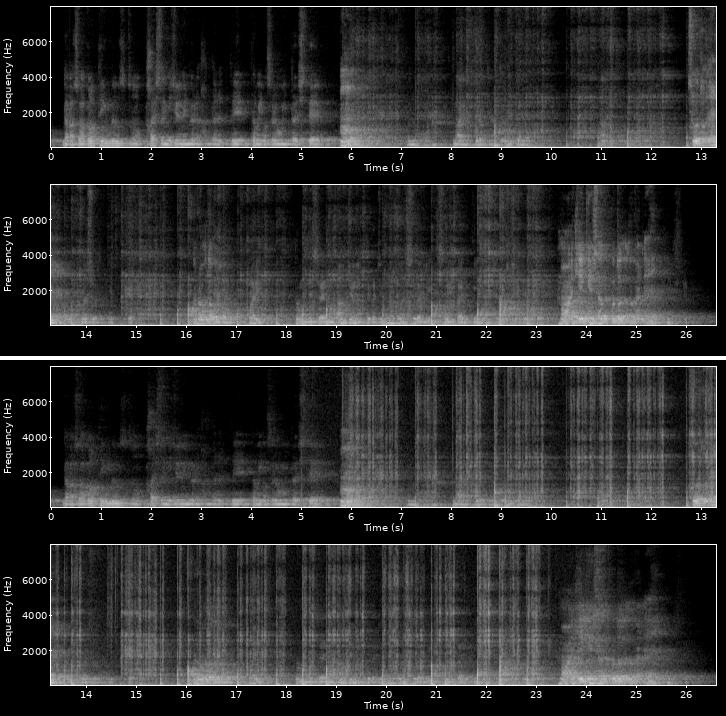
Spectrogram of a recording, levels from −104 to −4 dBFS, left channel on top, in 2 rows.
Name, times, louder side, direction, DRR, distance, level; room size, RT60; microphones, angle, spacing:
voice 1, 0.2-5.5 7.1-7.7 8.0-9.7 11.0-12.1 13.9-14.6 14.8-15.1 16.5-17.0 17.3-17.6 18.2-23.2 25.3-26.0, left 2 dB, 50° left, 5 dB, 0.5 m, -41 dB
Writing, 5.0-24.5, right 4 dB, 90° right, 0.5 m, -42 dB
voice 2, 5.8-6.1 12.7-13.4 16.1-16.6 23.4-25.4, equal, 90° left, 0 dB, 1.9 m, -33 dB
12.5 x 6.1 x 8.3 m, 2.5 s
head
